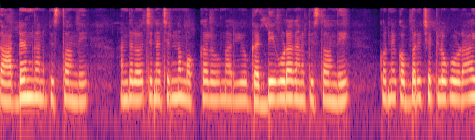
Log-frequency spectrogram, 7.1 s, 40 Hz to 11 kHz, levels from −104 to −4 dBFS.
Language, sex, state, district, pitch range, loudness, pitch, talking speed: Telugu, female, Telangana, Nalgonda, 200-215 Hz, -16 LUFS, 210 Hz, 125 wpm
